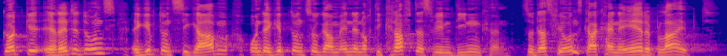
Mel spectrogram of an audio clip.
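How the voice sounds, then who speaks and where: A man's voice: fairly high pitch, a little fast. Earnest man preaching a Bible sermon. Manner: earnest, emphatic with repeated phrases; occasional restarts and stumbles.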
